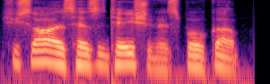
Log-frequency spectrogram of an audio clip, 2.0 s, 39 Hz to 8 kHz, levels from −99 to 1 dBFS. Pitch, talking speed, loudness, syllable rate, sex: 125 Hz, 205 wpm, -16 LUFS, 6.3 syllables/s, male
